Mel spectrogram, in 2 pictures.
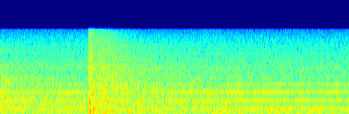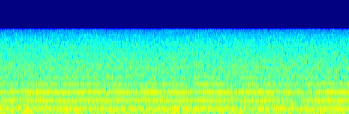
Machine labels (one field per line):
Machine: fan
